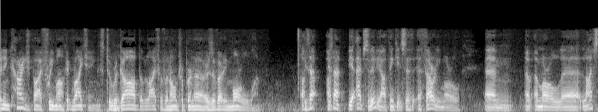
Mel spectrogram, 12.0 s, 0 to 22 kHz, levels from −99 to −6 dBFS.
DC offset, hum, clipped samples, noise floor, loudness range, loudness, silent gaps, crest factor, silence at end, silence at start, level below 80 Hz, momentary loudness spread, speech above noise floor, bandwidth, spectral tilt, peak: under 0.1%; none; under 0.1%; -43 dBFS; 3 LU; -19 LUFS; none; 18 dB; 0 s; 0 s; -44 dBFS; 10 LU; 24 dB; 7.8 kHz; -7 dB/octave; -2 dBFS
